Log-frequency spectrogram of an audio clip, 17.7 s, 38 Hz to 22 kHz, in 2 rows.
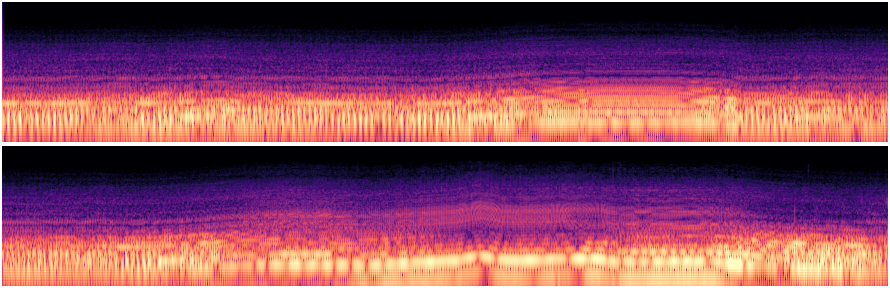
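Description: A 423 International Farmall tractor by International Harvester drives in the Farming Simulator 25 video game, its engine chugging loudly and continuously with rising and falling revs and some clatter throughout.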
